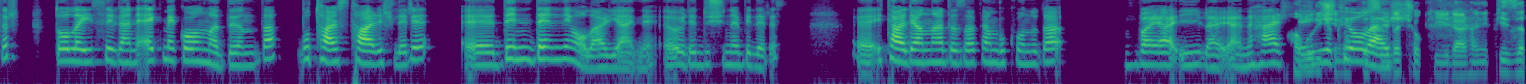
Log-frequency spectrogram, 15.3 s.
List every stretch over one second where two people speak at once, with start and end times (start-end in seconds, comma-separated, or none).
12.9-14.1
